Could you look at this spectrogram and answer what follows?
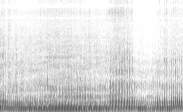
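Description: A pit bike engine revs hard on a dirt track, loud buzzing rising and falling, with rattling clatter and a sharp drop in pitch near the end.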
